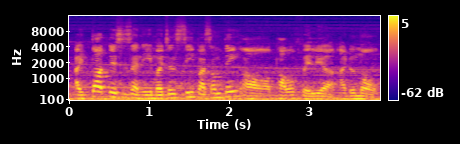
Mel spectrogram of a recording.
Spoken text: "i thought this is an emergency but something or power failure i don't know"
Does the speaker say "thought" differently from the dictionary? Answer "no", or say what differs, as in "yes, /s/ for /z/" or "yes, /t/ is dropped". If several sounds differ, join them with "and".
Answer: yes, /t/ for /θ/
